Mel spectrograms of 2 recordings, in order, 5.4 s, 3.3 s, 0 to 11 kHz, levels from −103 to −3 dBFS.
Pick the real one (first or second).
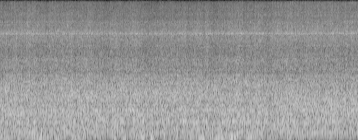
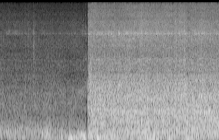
first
